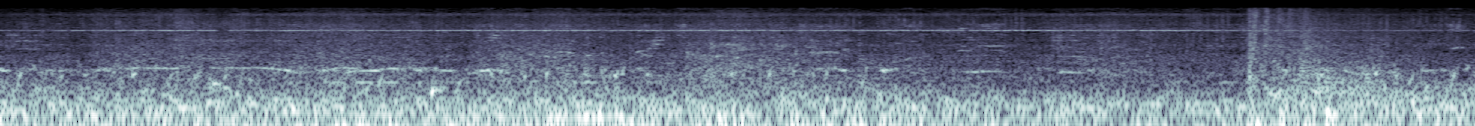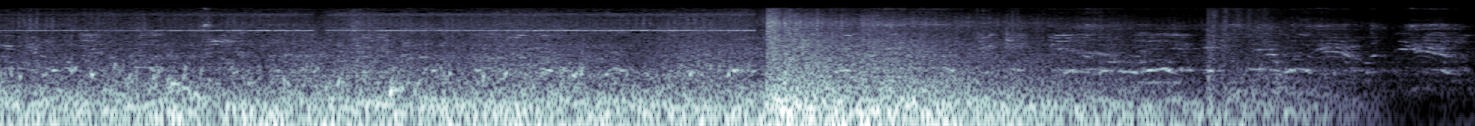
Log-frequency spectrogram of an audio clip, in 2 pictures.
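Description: Water splashes and churns steadily.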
